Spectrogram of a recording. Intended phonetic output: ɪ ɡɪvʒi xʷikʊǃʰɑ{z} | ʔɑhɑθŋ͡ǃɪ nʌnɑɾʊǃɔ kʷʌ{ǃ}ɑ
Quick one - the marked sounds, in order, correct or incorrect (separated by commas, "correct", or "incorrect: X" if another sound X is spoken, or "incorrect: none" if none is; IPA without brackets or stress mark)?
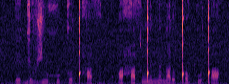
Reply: incorrect: θ, correct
